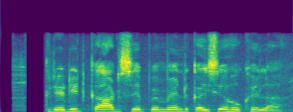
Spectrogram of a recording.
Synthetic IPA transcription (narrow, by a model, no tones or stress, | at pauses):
kɾeɖiʈkaɾɖsepemeɳʈkəjseɦokʰela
